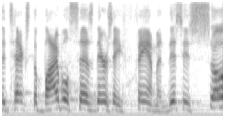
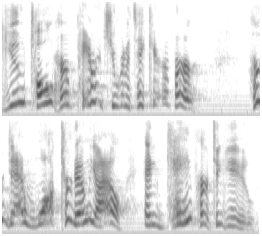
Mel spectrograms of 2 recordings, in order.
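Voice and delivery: higher, slow, earnest plea to a friend; pleading pastor; 5 semitones higher, 3 dB louder, slower than usual. Retold or imitated. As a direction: beg him not to wreck his marriage. Pastor pleading with cheating husband.

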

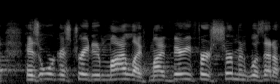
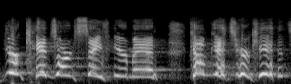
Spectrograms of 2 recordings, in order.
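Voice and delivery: much higher, much louder desperate shout; scream; 11 semitones higher, 9 dB louder than usual. Retold or imitated. Houseparent pleads with the father on the phone, shouting. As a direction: yell it down the phone. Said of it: "I wanted to scream in that telephone".

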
